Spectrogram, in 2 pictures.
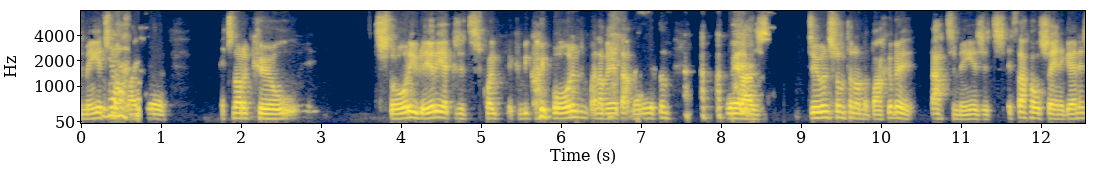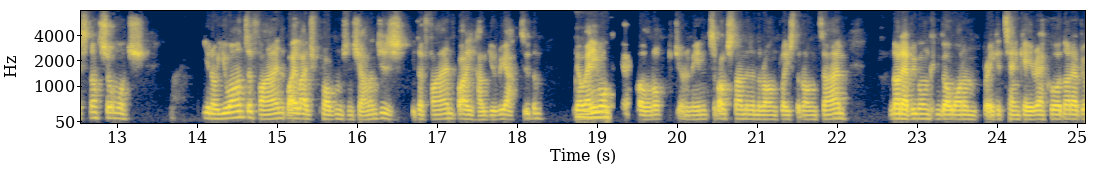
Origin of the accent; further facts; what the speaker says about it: Bootle, North West England, United Kingdom; I look at my life growing up in Bootle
